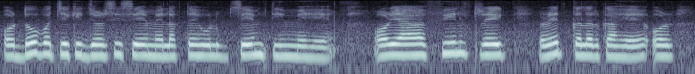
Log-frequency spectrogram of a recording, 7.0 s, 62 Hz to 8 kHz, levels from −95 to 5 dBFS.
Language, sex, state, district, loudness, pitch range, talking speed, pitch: Hindi, female, Arunachal Pradesh, Lower Dibang Valley, -14 LUFS, 205-225 Hz, 205 wpm, 215 Hz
